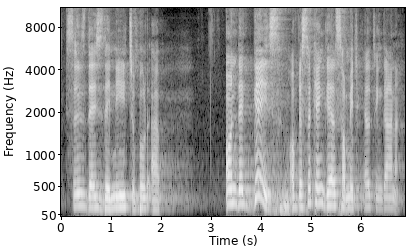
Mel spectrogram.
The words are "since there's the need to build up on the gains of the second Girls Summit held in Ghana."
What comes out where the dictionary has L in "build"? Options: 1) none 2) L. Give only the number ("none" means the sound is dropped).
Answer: 2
